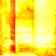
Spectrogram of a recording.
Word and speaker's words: De Guiche: De Guiche. That's what I should have said. Yeah, and I believe it's pronounced protestations, not protestations.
